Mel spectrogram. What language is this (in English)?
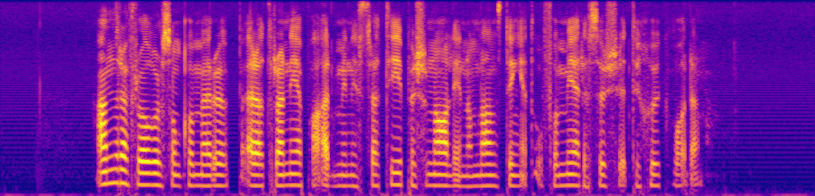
Swedish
